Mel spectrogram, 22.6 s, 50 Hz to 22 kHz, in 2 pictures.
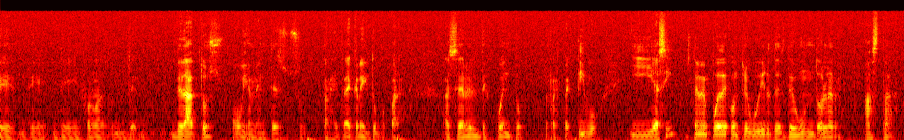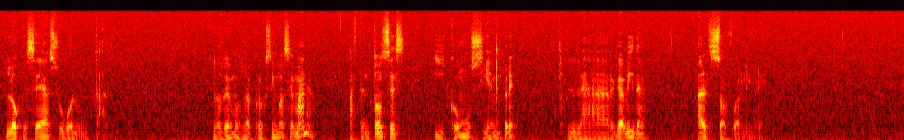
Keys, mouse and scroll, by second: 17.9-20.1 shift+middle drag, 21.7 click.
